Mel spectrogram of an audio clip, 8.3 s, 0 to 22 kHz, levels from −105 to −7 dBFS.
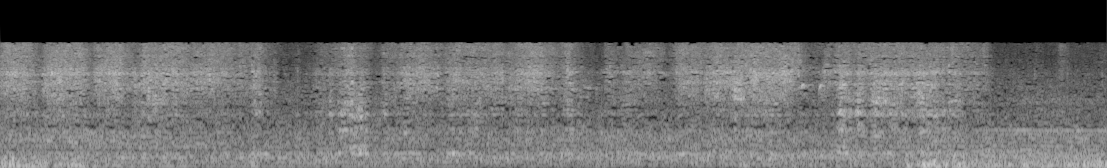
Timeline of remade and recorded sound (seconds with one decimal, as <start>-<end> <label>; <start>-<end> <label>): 0.0-1.5 remade; 1.5-3.1 recorded; 3.1-3.9 remade; 3.9-4.5 recorded; 4.5-5.2 remade; 5.2-8.3 recorded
